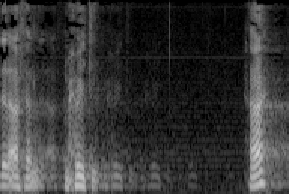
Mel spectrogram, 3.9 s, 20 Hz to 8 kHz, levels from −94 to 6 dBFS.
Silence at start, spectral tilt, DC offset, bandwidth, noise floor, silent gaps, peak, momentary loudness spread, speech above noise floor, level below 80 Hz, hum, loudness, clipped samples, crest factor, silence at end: 0 s; -6 dB/octave; under 0.1%; 8 kHz; -67 dBFS; none; -6 dBFS; 18 LU; 44 dB; -62 dBFS; none; -24 LUFS; under 0.1%; 20 dB; 0.1 s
